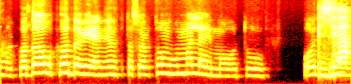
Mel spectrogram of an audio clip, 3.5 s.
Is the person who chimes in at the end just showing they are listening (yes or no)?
yes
